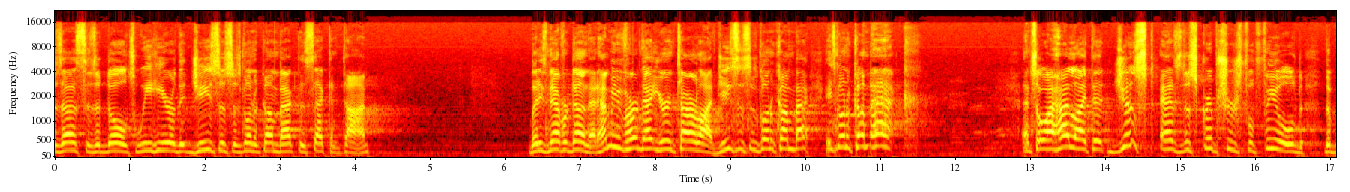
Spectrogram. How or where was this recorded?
large echoing room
